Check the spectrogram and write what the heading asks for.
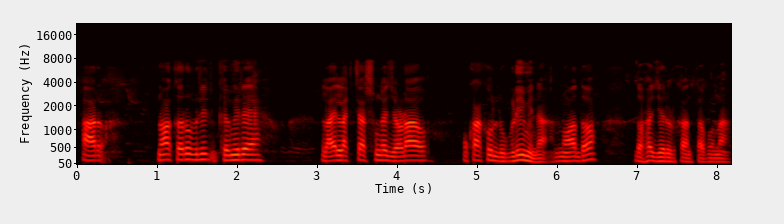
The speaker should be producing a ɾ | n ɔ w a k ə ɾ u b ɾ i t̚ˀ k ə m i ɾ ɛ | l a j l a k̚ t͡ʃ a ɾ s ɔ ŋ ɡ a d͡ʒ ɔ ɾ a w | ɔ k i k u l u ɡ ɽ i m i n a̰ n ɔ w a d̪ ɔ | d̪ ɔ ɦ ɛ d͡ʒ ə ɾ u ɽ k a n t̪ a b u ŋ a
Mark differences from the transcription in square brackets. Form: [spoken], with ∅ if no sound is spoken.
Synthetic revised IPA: a ɾ | n ɔ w a k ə ɾ u b ɾ i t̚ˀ k ə m i ɾ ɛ | l a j l a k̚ t͡ʃ a ɾ s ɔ ŋ ɡ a d͡ʒ ɔ [ɽ] a w | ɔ k [a] k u l u ɡ ɽ i m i n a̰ n ɔ w a d̪ ɔ | d̪ ɔ ɦ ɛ d͡ʒ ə ɾ u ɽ k a n t̪ a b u [n] a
